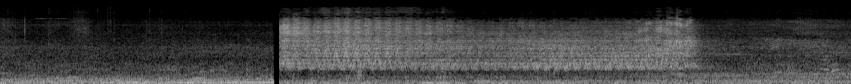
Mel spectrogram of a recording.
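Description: Low street traffic rumble, broken off abruptly a little under three seconds in. A loud, steady hiss follows for about four seconds, then fades to quieter background.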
